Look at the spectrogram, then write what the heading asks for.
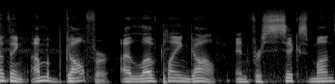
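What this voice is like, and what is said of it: Usual voice. Nothing is said of it.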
